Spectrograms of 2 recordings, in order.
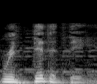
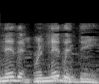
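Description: First: One of the n sounds is left out. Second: Every n sound in the word is pronounced. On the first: The speaker calls it wrong. "No, there's an N" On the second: The speaker calls it right. "Yeah, now you got it"

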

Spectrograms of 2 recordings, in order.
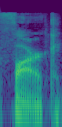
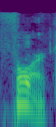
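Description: First: Said in a regional St. Louis accent. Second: Said in a standard American accent. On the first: The speaker calls it wrong. "It's not a fark" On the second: The speaker calls it right. "It's a fork"

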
